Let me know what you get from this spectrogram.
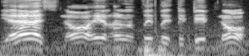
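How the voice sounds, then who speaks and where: A man driving a car who speaks halting English between laughs on a phone video call. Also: fairly high pitch, expressive, pushed and bright, slight background noise. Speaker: driver on video chat. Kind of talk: casual online chat. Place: inside a car.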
